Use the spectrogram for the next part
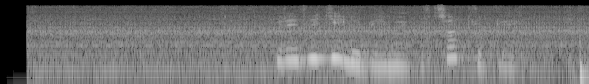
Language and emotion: Russian, neutral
